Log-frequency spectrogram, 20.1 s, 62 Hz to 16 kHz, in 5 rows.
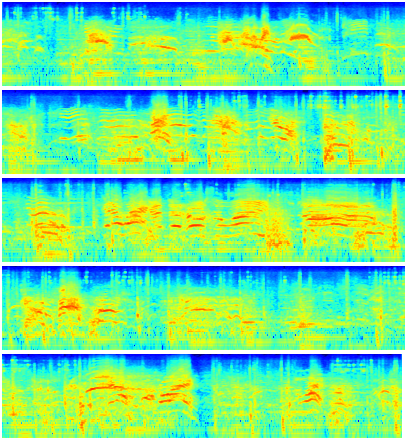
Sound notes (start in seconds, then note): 0.0 family screaming; 0.3 dramatic music; 11.2 guard shouts; 15.8 horse neighs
